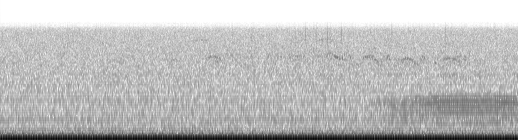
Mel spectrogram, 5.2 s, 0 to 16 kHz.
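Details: Atlantic puffin inside its nesting burrow on Seal Island National Wildlife Refuge, Maine, recorded on 17 July 2018 in the afternoon; a low, wavering moan with stacked harmonics rises near the end over a constant deep hum.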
